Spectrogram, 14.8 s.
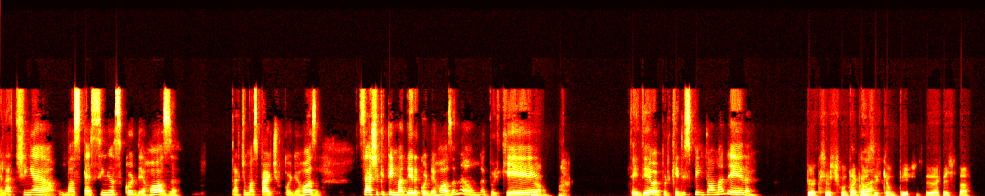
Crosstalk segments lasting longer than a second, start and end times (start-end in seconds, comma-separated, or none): none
